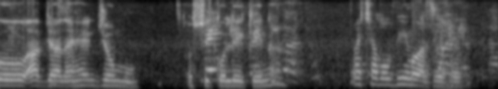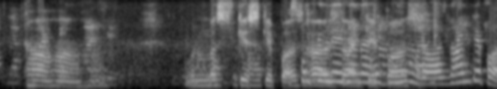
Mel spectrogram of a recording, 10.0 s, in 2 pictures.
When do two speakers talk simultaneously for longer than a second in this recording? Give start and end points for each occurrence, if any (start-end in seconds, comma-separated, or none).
7.0-9.1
